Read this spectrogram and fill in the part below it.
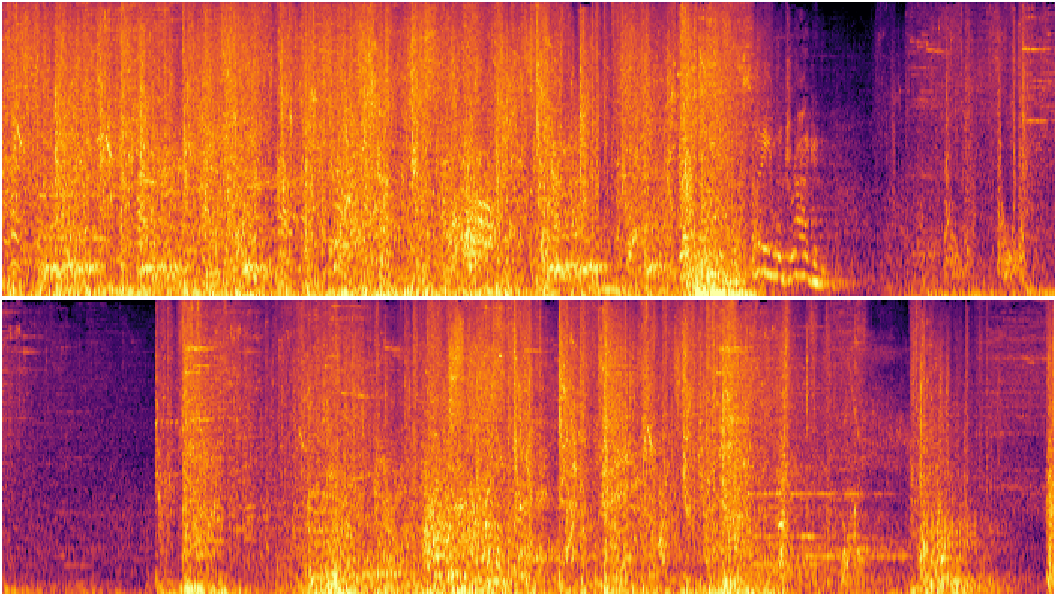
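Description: Game spell effects whoosh and crash during a fight.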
